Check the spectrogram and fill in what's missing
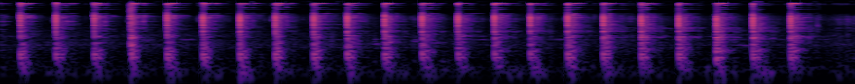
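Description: A hammer drives a maple syrup tap into a tree in North Carolina: around twenty sharp, evenly paced blows in a steady rhythm, close by and crisp, with no voices.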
